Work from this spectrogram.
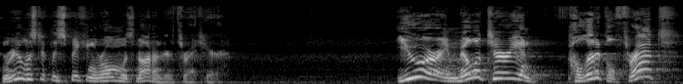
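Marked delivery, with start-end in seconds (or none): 3.9-6.7 high, scornful question; mocking disbelief. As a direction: treat the charge as a joke. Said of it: "It's ridiculous".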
